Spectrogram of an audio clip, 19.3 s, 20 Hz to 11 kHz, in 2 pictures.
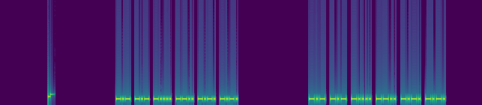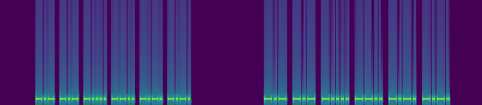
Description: Morse code, heard as a keyed tone, about 32 wpm, 700 Hz. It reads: KK6ZCC KK6ZCC KK6ZCC KK6ZCC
